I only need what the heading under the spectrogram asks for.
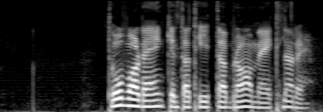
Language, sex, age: Swedish, male, 26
